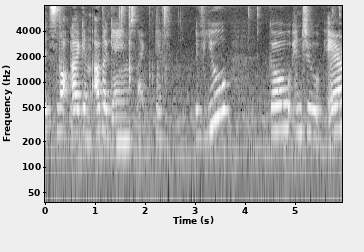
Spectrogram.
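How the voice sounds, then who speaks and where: A woman speaks with a non-native accent. Noticeable background noise and audible room echo surround her voice. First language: not English. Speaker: gaming YouTuber. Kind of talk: gameplay commentary. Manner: halting, repeats words.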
